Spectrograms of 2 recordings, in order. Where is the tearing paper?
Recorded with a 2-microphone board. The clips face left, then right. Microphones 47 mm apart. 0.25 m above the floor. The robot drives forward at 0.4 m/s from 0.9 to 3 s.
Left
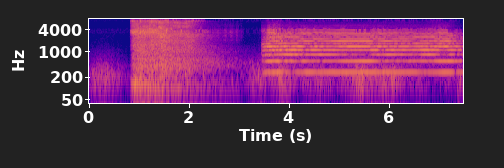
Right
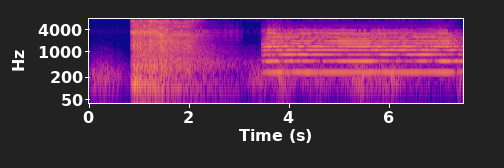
60° right (ahead or behind), 0.6 m; by 2.1 s 70° right (ahead or behind), 0.6 m.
